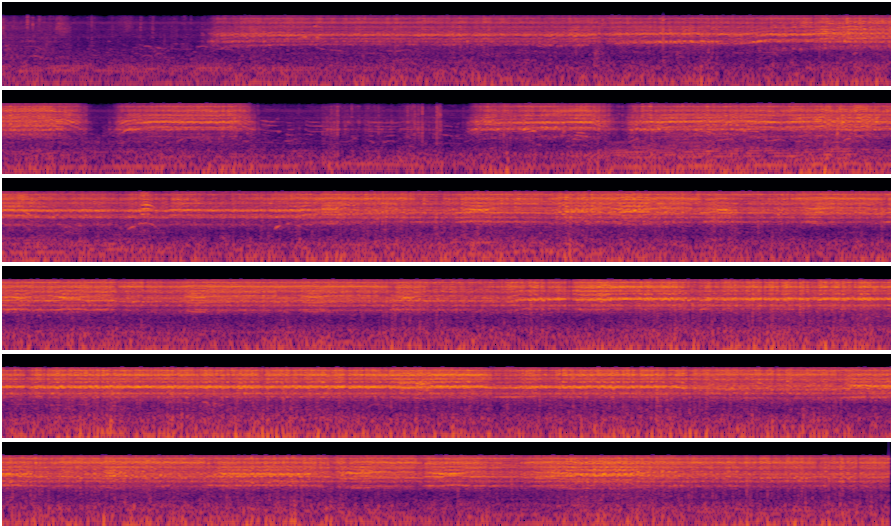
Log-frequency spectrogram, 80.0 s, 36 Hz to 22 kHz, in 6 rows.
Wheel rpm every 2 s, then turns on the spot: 0, 40, 110, 120, 120, 130, 160, 80, 80, 20, 110, 110, 160, 160, 160, 170, 200, 200, 200, 200, 200, 200, 200, 200, 230, 230, 230, 230, 230, 230, 230, 230, 200, 190, 200, 200, 190, 200, 200, 200.
18-20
